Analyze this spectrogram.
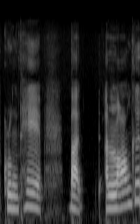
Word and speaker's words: กรุงเทพ: กรุงเทพมหานคร Bangkok กรุงเทพมหานคร If you go to Thailand and you hear people talk about Bangkok, they will say กรุงเทพ because like conversation wise it's easier to pronounce like that กรุงเทพ but a longer name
